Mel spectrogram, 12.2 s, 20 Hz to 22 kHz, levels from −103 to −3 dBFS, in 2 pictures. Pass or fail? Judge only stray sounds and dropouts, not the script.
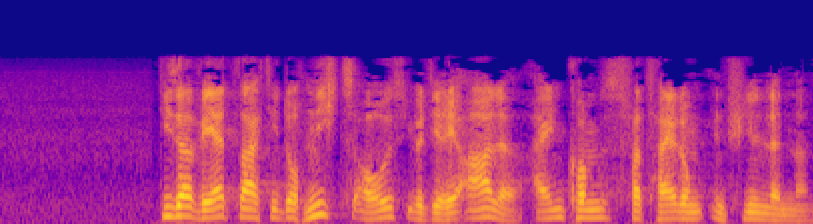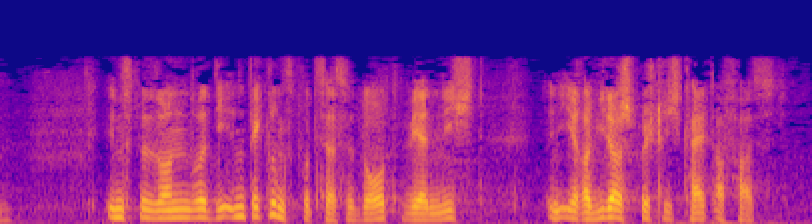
pass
